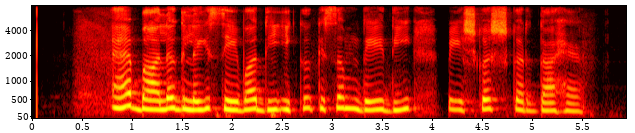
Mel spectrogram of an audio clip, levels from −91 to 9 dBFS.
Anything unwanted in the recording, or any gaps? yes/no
no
